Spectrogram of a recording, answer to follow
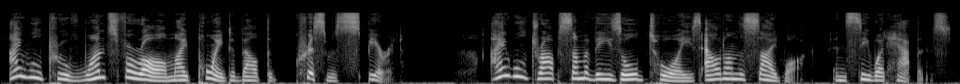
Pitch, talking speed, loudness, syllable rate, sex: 225 Hz, 175 wpm, -18 LUFS, 4.5 syllables/s, female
